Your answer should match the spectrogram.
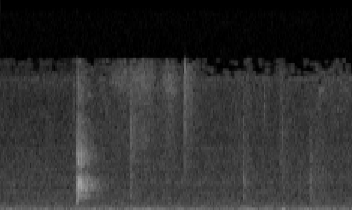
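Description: A single sharp finger snap about half a second in, followed by a few faint ticks of hand movement, over a low steady room hum.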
